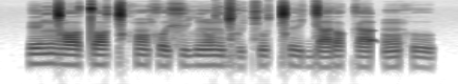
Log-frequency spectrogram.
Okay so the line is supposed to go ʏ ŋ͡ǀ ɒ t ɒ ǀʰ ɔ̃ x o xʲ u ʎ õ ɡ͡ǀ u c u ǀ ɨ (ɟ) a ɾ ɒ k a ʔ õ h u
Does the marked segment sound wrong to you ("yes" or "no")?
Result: no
